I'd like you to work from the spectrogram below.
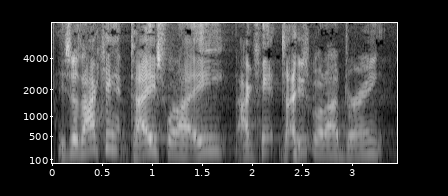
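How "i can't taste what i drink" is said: ordinary talk, nothing marked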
